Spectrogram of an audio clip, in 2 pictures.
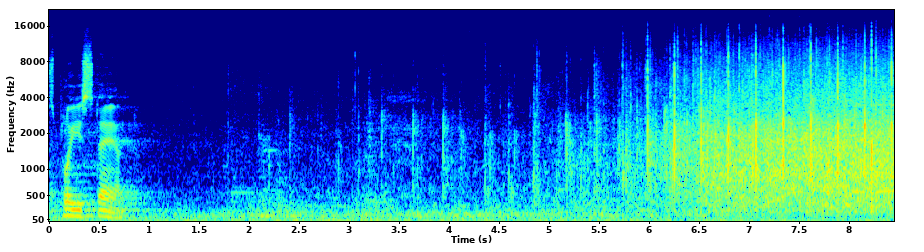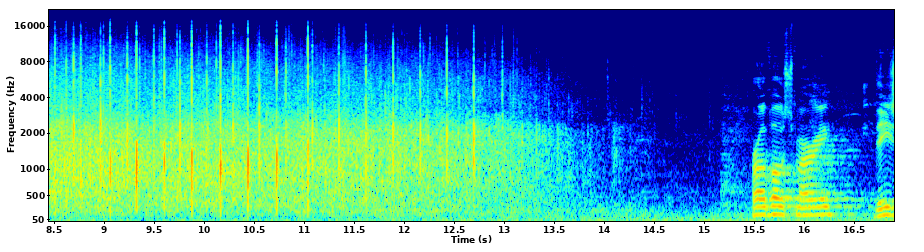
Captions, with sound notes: please stand. [APPLAUSE]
